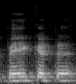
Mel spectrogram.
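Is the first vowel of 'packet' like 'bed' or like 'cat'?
bed. The first vowel is closer, like in 'bed'. This is how many people in another region say it. "Kozhikode പോയി കഴിഞ്ഞാൽ പേക്കറ്റ് എന്നായിരിക്കും പലരും പറയുന്നതും"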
